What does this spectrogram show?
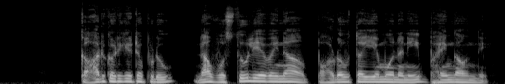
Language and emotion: Telugu, fearful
